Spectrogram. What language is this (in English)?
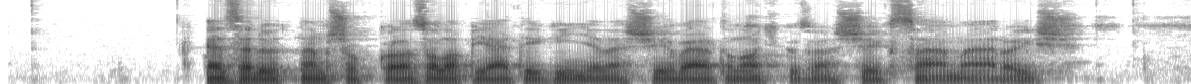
Hungarian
